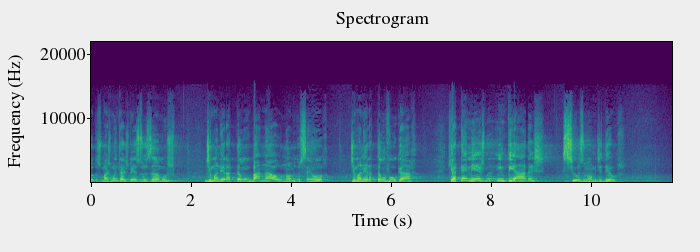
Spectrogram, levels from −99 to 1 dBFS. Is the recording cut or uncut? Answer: cut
